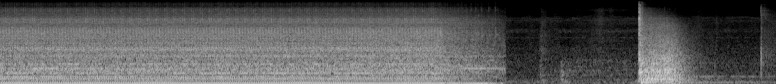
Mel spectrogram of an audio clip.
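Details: GM 2.0/2.4 liter engine (Cobalt, Equinox, Terrain) started after spark plug change: even, steady idle for several seconds before shutting off, no misfire stumble or ticking; runs healthy.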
